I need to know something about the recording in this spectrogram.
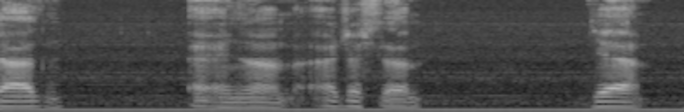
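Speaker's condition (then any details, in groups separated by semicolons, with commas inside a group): Tongue cancer; tongue tumor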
